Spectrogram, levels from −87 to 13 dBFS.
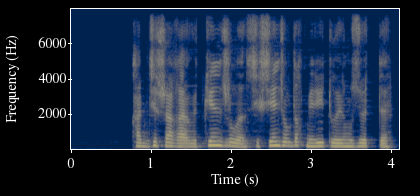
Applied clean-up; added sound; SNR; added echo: neural mask model DeepFilterNet 3.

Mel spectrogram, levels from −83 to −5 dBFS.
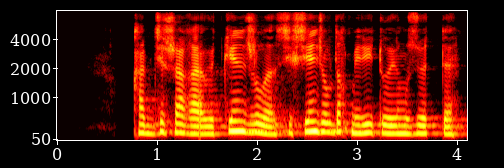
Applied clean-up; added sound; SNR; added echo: none; none; none; none.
